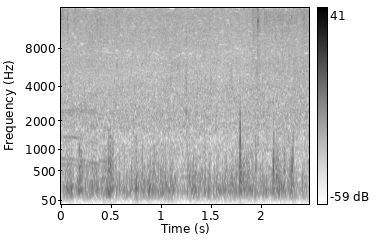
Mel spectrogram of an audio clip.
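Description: Wind buffeting the microphone: an uneven low rushing rumble outdoors by the sea.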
